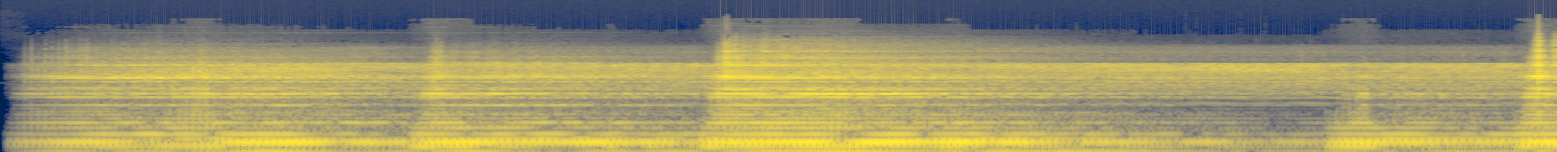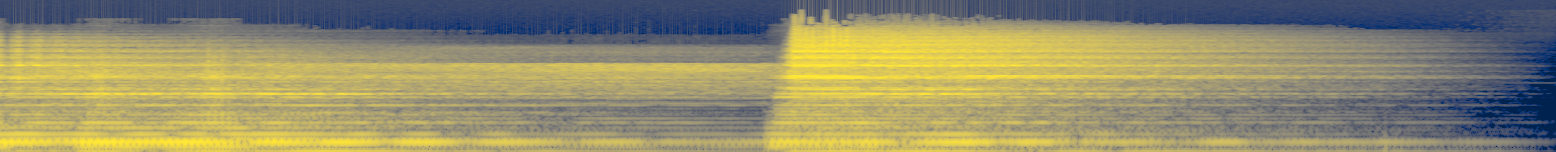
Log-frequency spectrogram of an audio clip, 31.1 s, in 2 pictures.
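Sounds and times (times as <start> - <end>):
eerie ambience: 0.2 - 29.6.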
